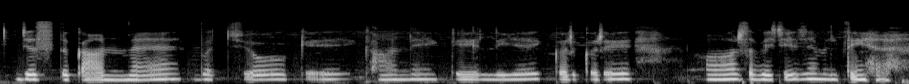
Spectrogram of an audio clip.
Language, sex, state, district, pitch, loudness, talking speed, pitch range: Hindi, female, Uttar Pradesh, Jalaun, 230 Hz, -17 LUFS, 90 wpm, 220-240 Hz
